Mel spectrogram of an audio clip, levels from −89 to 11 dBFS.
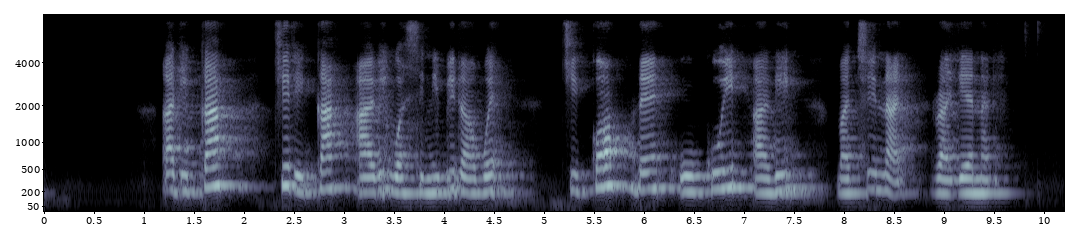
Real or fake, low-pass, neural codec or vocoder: fake; 7.2 kHz; autoencoder, 48 kHz, 32 numbers a frame, DAC-VAE, trained on Japanese speech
